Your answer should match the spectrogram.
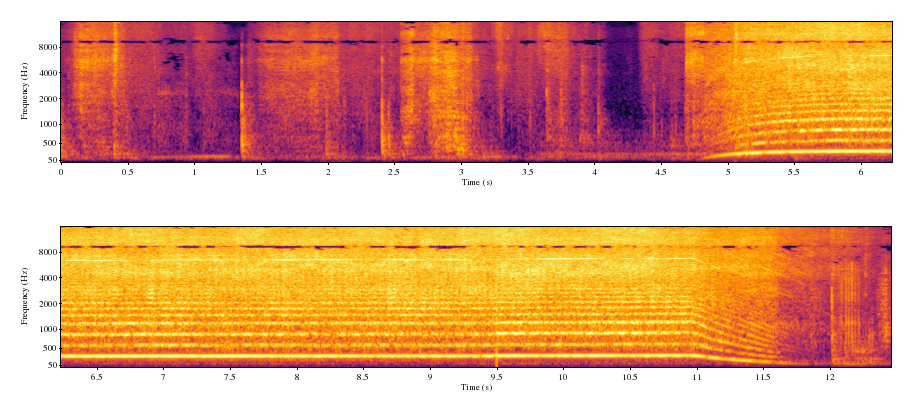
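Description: A corded electric random orbital sander spins up about five seconds in, runs at a steady pitch while sanding a glued-up wooden board panel, then winds down near the end. Before it starts there are only faint knocks and rubbing.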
